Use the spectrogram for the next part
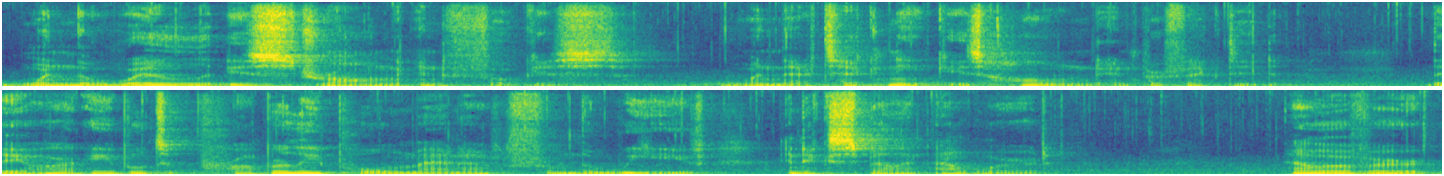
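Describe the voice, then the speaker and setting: A haughty, patient vampire lord, acted by a man for an ASMR roleplay, lectures like a pompous tutor of magic. The voice is deep and slow, with long deliberate pauses. It comes through with a clear background noise. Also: heavily acted. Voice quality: low, gravelly. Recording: roomy echo, audible background hiss.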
